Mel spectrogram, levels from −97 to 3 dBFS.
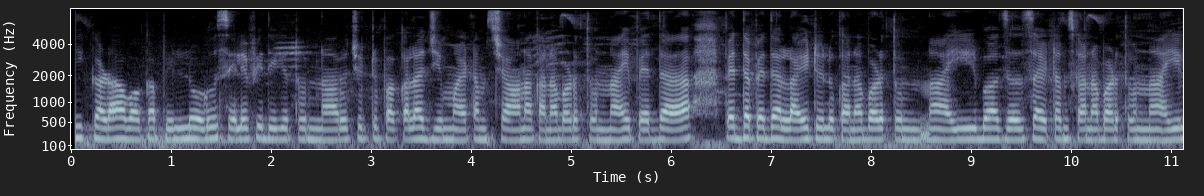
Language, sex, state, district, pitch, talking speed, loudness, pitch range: Telugu, female, Andhra Pradesh, Anantapur, 185 Hz, 145 wpm, -28 LUFS, 180-195 Hz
